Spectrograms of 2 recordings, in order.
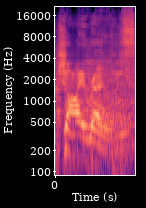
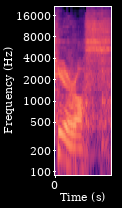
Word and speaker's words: gyros: I always like to call them gyros, but I think they're pronounced gyros, I believe.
